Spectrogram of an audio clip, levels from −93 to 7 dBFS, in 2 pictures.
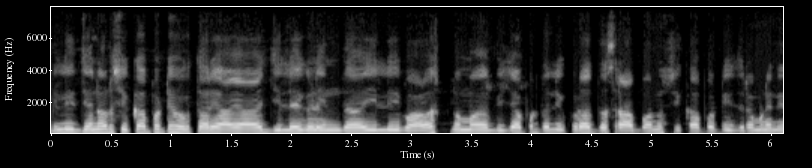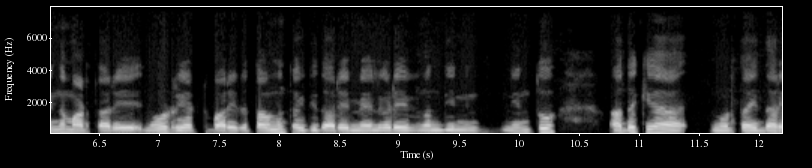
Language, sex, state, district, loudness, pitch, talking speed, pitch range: Kannada, male, Karnataka, Bijapur, -16 LUFS, 160 Hz, 140 wpm, 150-165 Hz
